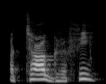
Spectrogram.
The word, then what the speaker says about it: autography: Autography, second syllable is accented.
